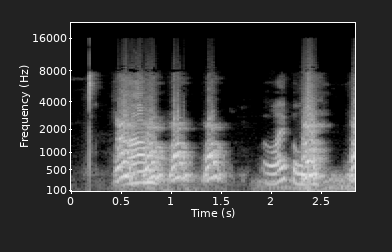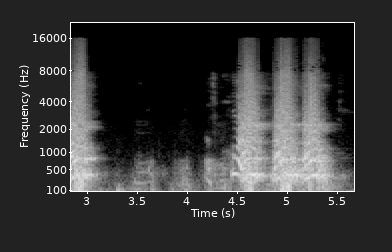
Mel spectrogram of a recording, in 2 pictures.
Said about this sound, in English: What is he barking at? Can you see? Hush!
